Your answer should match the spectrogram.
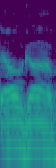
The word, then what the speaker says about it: Algarve: are located in portugal in the it's the algarve right that is the correct pronunciation of where you are located absolutely it's the algarve it's the southernmost portion of portugal um and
